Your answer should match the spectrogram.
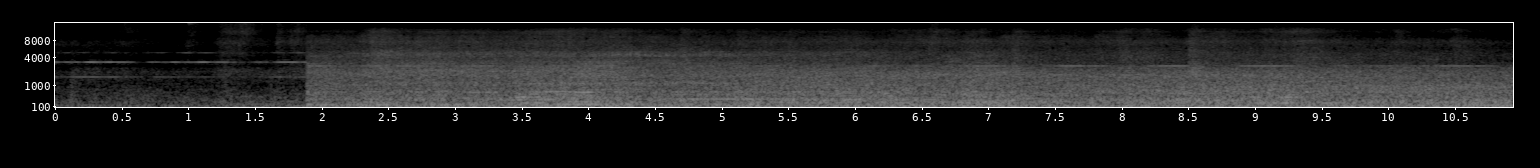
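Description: Steady road traffic noise that comes in abruptly about two seconds in and then holds.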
